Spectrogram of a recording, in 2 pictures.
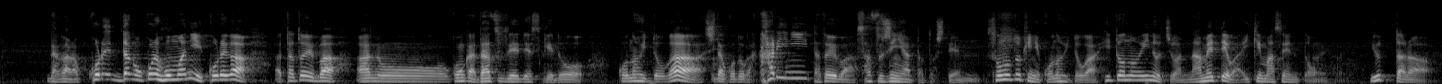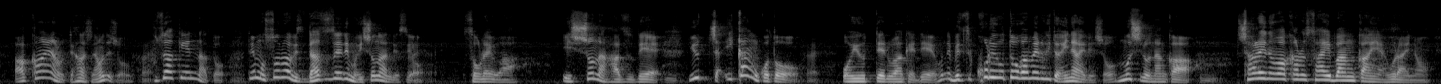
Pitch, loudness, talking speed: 155 Hz, -29 LUFS, 360 characters per minute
